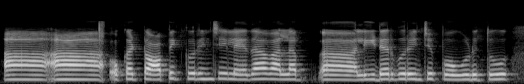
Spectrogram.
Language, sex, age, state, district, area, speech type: Telugu, female, 18-30, Andhra Pradesh, Palnadu, urban, spontaneous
